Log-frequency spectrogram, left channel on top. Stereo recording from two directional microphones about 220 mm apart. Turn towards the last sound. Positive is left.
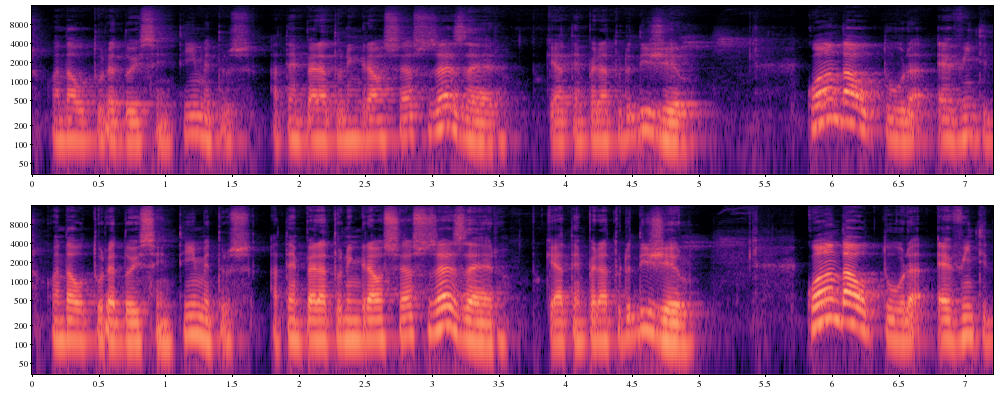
turn(degrees=-45)  # may be behind; listen again after turning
